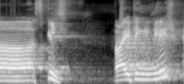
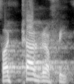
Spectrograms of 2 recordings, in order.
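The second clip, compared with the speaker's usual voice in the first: Photography with a weak opening and strong second syllable TOG; stress on second syllable; 3 semitones lower, much slower than usual. Shown as a demonstration. Teacher modelling for students, second syllable of photography stressed. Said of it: "talk, దీనికి stress ఉంది".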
